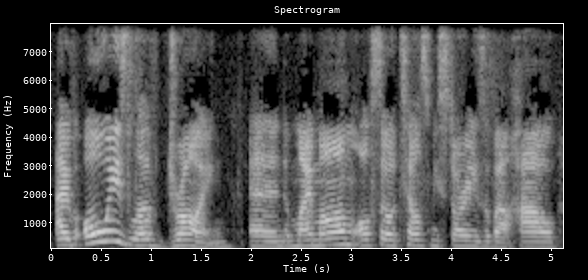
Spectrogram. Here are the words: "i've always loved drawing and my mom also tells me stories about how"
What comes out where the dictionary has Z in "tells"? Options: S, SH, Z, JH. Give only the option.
Z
